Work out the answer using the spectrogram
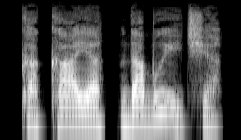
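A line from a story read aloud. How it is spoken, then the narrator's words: Hoarse voice. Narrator (Russian): сиплый голос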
